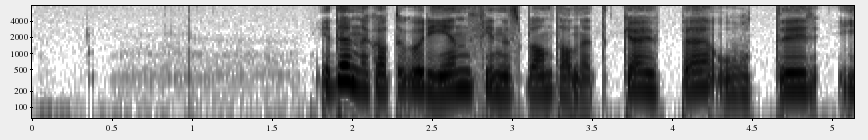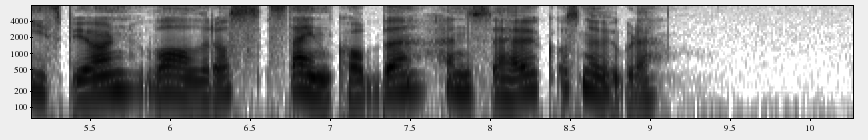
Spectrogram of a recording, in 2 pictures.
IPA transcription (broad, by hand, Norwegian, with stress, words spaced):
ˈiː ˈdɛnə kɑtəɡʊˈɾiːən ˈfɪnəs ˈblɑnt ˈɑnət ˈɡɑʉpə ˈuːtəɾ ˈiːsˌbjøːɳ ˈʋɑːlˌɾɔs ˈstæɪnˌkɔbə ˈhœnsəˌhɑʉk ˈoː ˈsnøːˌʉɡɽə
